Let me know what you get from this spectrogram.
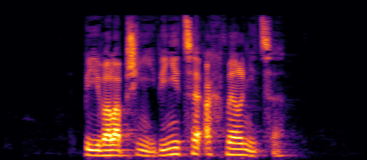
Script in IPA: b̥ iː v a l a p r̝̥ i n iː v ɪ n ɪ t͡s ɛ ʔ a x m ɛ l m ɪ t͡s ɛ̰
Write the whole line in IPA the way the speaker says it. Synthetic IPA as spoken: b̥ iː v a l a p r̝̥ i ɲ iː v ɪ ɲ ɪ t͡s ɛ ʔ a x m ɛ l ɲ ɪ t͡s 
